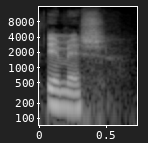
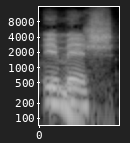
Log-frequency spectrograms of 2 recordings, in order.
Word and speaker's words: Imesch: It's Imesch. – Imesch. – Yeah. – Imesch. – No, Imesch.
